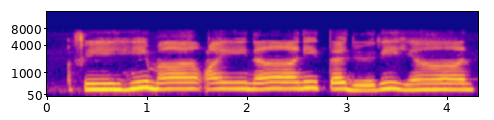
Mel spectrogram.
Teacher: فیہما، فی کے اندر دیکھیں یا مدہ بھی ہو رہی ہے اور الف مدہ بھی. فی، فا زیر یا ساکن فی، یا مدہ، اور میم زبر الف ما، الف مدہ، دونوں 2 سیکنڈ لمبا کریں گے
